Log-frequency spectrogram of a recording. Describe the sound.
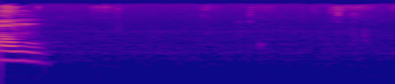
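A brief voiced sound at the start, then soft chewing of food with faint wet mouth clicks in otherwise quiet surroundings.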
